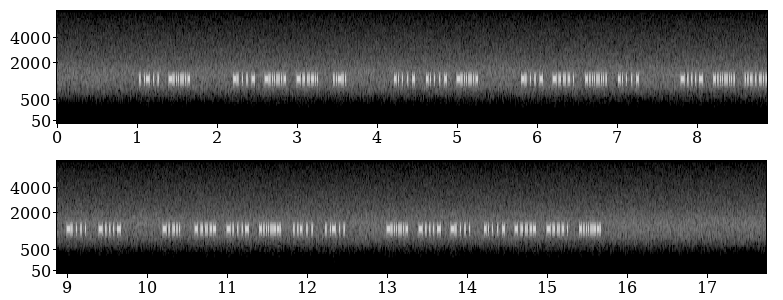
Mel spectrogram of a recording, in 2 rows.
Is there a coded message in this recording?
Yes: Hellschreiber (Feld-Hell, 122.5 baud) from 1.0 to 15.7 s, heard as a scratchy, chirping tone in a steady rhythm, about 1200 Hz. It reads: TD UDRI VVD UPCV NCXLN KAHGYT DNLVAPG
